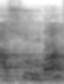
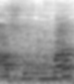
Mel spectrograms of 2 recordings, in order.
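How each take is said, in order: Both takes have the same delivery.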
